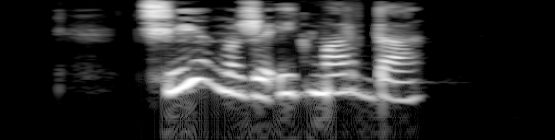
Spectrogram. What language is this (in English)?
Mari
